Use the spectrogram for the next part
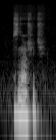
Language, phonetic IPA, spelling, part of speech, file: Polish, [ˈvznɔɕit͡ɕ], wznosić, verb, LL-Q809 (pol)-wznosić.wav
